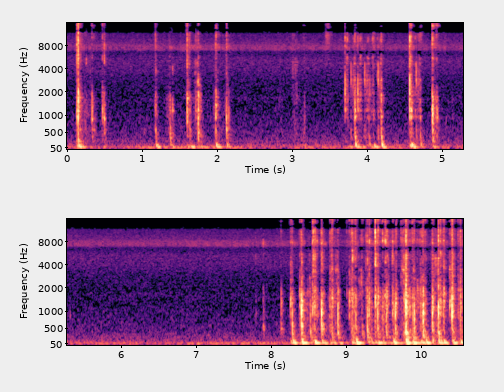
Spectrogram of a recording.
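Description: Fingertips type steadily on a compact white-cased plastic mechanical keyboard with plastic cat-themed keycaps, producing short, soft clicky keystrokes with a low thock. Typing comes in bursts separated by brief pauses, with a quiet lull in the middle before a denser, faster run of keystrokes near the end.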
